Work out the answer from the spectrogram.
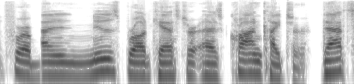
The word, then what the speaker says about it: Cronkite: Oh, Walter Congrite, whatever his name is. I can't pronounce it.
